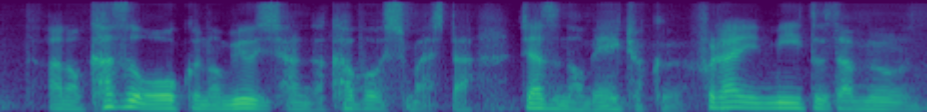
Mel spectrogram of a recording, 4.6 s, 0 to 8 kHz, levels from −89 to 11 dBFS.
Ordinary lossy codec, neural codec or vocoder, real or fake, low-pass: none; codec, 16 kHz, about 1 kbps, DyCAST, with the encoder's durations; fake; 7.2 kHz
